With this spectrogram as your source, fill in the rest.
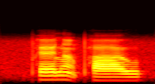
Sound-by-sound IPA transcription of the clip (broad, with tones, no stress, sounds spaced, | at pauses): pʰ ɛ˦ l ã˦˨ pʰ a˨ ʊ̯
